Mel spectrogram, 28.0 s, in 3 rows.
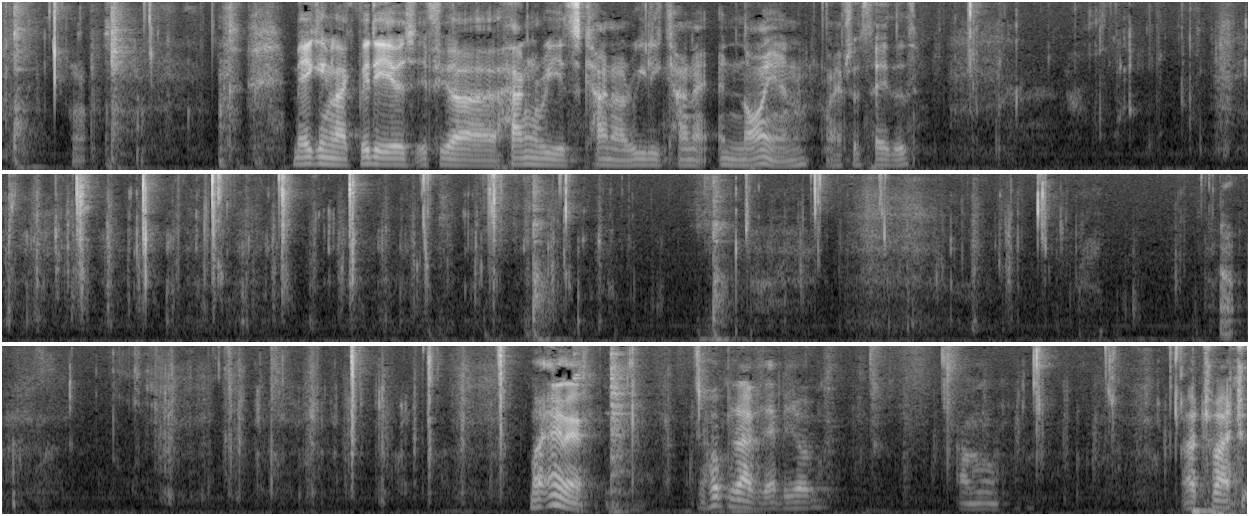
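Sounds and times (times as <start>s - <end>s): chewing crispy noodles: 6.9s - 22.6s, 25.2s - 27.6s.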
